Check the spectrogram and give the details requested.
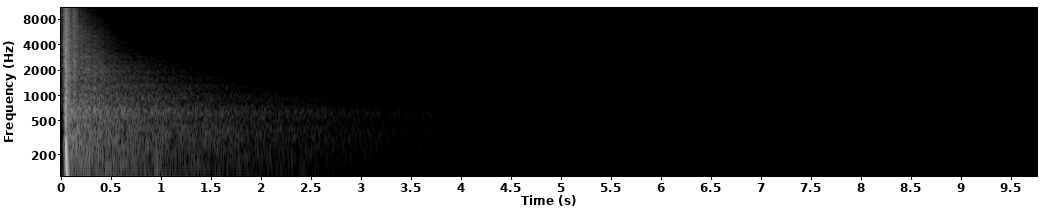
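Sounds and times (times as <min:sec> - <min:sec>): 
silenced weapon gunshot: 0:00.0 - 0:01.3.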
